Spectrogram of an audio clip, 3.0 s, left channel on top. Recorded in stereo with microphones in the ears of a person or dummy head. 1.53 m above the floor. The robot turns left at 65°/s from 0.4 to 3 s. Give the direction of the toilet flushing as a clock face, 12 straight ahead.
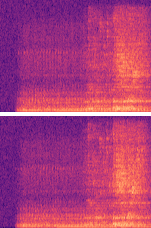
12 o'clock.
